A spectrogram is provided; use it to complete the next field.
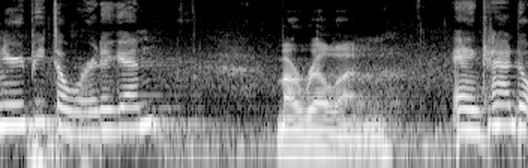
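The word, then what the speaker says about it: morillon: Marillin. Can you repeat the word again? Marillin.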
